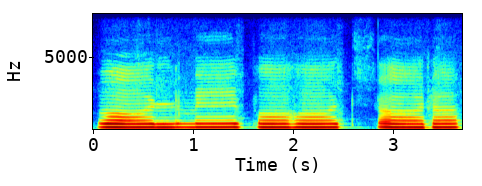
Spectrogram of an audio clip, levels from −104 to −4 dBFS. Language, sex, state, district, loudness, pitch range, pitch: Hindi, female, Madhya Pradesh, Bhopal, -12 LUFS, 230-235 Hz, 235 Hz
